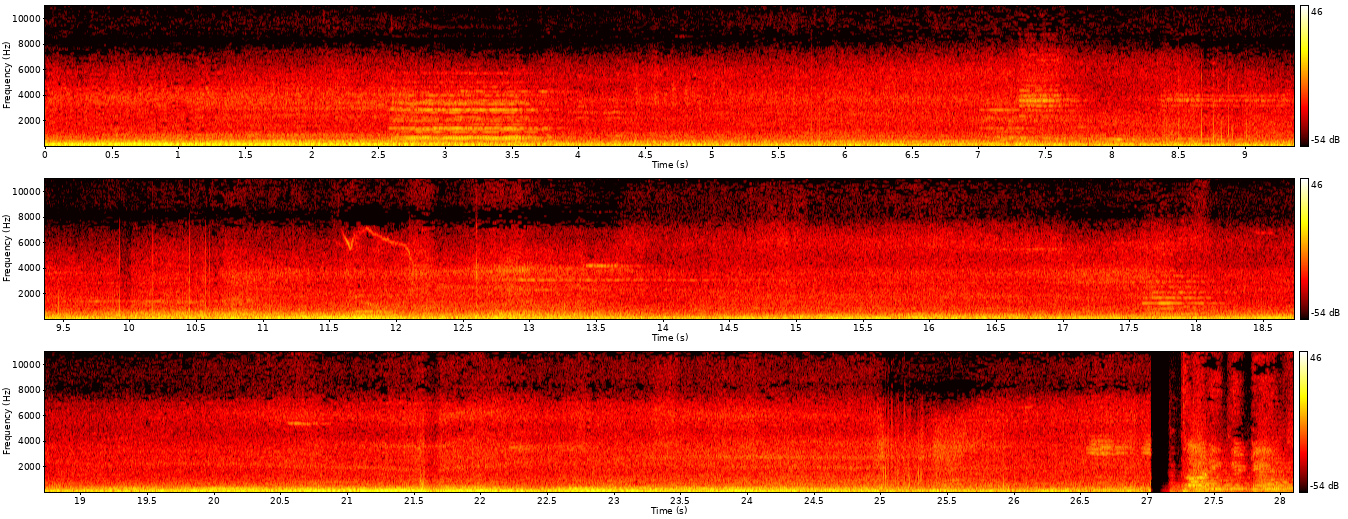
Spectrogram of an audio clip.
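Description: Steady low rumble of road traffic, with a vehicle horn honking briefly about three seconds in.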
